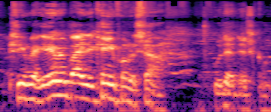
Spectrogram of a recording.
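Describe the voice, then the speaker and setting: A man is speaking with ordinary pitch variation. Noticeable background noise can be heard behind him. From Georgia, raised in Detroit. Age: 80s+. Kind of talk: interview answer, storytelling.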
